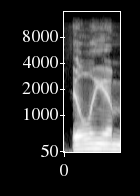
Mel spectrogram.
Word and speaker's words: ilium: The sources highlight the difference between ilium and ileum. Ilium, spelled with an I, is the large flared bone of the pelvis. Ileum, spelled with an E, is the final section of the small intestine. And spoken out loud during a fast-paced shift handoff or in a noisy emergency room, they sound absolutely identical.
